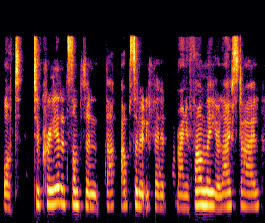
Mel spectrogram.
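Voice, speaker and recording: A woman's voice: medium pitch, flat delivery, normal speed, mellow. Enthusiastic woman podcast host. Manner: enthusiastic, affirming, laughs often. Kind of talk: conversational interview.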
